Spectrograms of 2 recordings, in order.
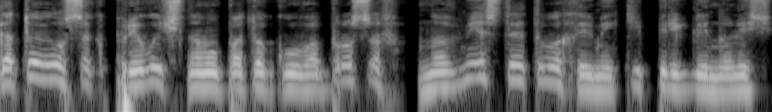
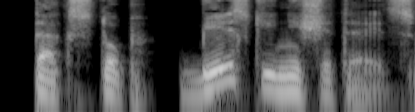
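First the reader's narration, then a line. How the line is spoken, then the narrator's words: Stern interruption. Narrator (Russian): строго прервал его я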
